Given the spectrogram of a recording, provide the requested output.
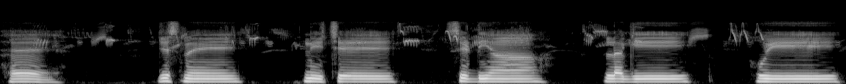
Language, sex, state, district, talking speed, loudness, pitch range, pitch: Hindi, male, Rajasthan, Jaipur, 50 wpm, -14 LUFS, 130-135 Hz, 130 Hz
